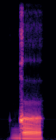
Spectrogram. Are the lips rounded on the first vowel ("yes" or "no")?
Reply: yes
